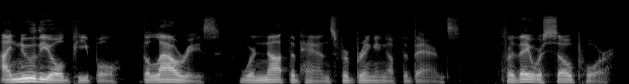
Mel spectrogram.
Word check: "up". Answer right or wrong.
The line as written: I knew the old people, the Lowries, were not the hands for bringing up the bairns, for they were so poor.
right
